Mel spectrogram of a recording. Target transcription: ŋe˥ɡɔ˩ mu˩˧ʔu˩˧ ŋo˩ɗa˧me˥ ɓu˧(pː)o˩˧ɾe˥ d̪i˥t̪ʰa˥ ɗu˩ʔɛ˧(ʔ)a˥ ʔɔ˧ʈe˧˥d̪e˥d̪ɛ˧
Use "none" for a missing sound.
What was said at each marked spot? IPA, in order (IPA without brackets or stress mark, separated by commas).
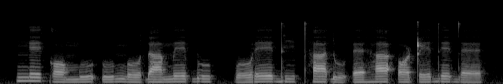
pː, ɦ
